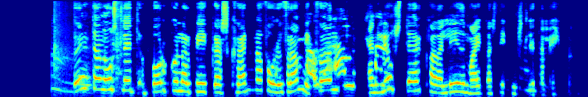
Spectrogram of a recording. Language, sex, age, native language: Icelandic, female, 40-49, Icelandic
